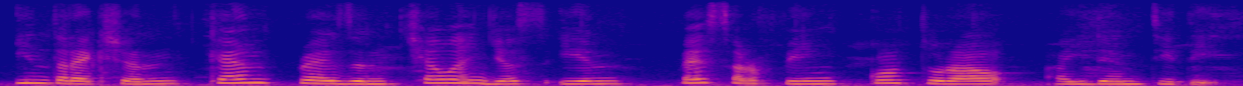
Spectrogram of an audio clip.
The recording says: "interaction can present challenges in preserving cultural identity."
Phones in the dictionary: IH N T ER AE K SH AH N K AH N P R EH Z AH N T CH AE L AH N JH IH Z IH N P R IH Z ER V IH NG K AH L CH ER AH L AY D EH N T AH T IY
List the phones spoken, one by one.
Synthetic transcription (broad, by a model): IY N T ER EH K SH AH N K AH N P R EH Z AH N T CH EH L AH N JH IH S IH N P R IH S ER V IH NG K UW L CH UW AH L AY D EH N T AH T IY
